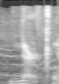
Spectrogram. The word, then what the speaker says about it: Newark: Or if you're from there, NERC. – NERC. – That's how they pronounce it.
